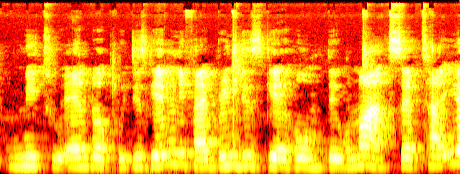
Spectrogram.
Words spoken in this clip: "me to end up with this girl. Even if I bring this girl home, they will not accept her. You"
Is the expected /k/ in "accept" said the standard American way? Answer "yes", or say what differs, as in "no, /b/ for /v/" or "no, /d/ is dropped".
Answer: yes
